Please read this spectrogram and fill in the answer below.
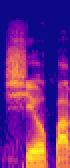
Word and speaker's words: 小北: 不太像，其实这样念小巴啊。小巴有别于品牌音译，小北百货选择台语发音。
